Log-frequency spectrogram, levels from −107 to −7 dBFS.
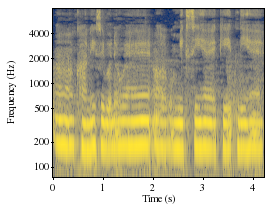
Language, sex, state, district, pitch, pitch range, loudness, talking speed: Hindi, female, Punjab, Pathankot, 175 Hz, 170-180 Hz, -12 LUFS, 155 wpm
